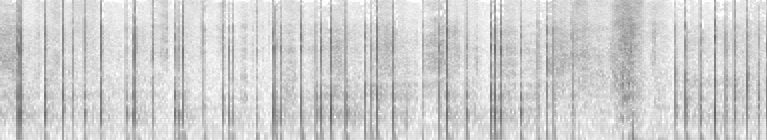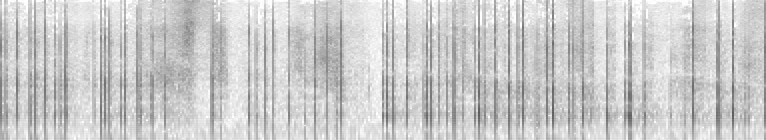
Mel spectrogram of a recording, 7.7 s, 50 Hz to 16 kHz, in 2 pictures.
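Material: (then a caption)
Cardboard. Long nails tap and scratch the cover of a blue marbled hard-cover spiral notebook. A fast, dense run of short, sharp clicks sits in the mids around 580 Hz, mixed with brief papery scrapes. There are a few short pauses and the taps stop almost instantly with no ring.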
